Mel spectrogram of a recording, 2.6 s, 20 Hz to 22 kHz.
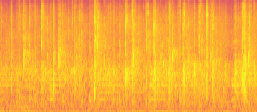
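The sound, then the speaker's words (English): A crowd at a stage at MerleFest 2016 claps steadily for the sponsors, Window World and stage sponsor Interflex Company, a dense patter of many hands, sustained throughout without any voices standing out. “So let's give a round of applause for some of our good sponsors.”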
